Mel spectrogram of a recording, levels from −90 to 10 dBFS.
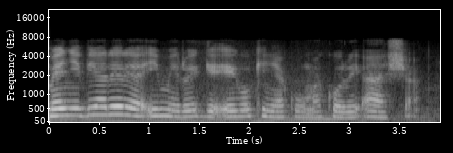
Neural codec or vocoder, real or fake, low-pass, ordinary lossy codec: none; real; 7.2 kHz; none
